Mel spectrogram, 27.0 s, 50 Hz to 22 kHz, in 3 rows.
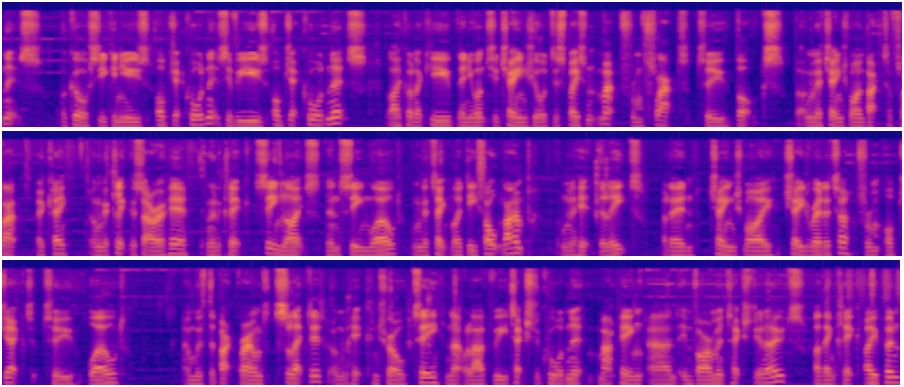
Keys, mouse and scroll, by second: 2.0 click, 2.4 click, 6.2-7.2 drag, 8.1-9.1 drag, 9.2 scroll down 3, 10.1-12.8 drag, 13.0 click, 14.9 Delete, 17.6-19.0 drag, 19.4 middle click, 20.0 click, 22.1 ctrl+t, 25.8 click, 26.0 g, 26.6 click.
